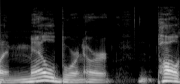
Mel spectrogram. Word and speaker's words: Melbourne: But, and this is a huge but, because a lot of Australians insist that it's always pronounced Melbourne, but it can be officially also pronounced Melbourne, if you're an American speaker, or if you're a Canadian speaker, and obviously I'm using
